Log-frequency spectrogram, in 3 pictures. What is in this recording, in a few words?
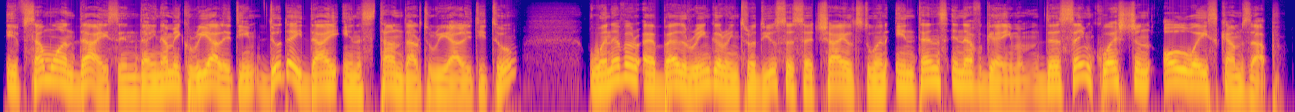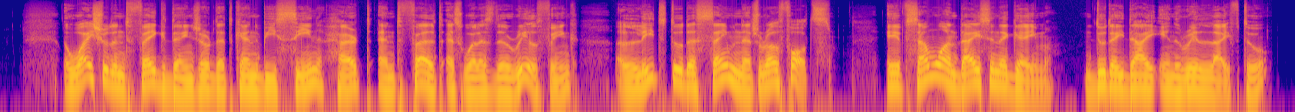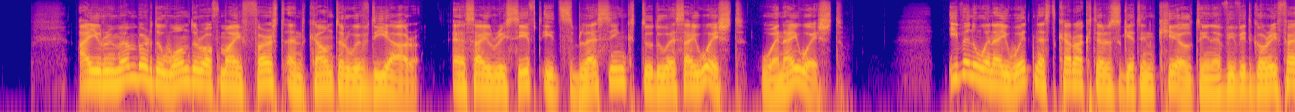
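Angielski, English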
